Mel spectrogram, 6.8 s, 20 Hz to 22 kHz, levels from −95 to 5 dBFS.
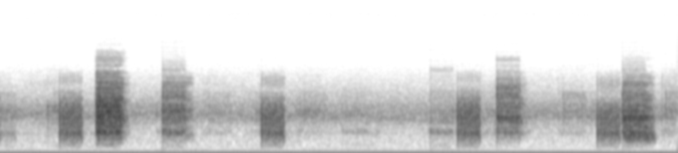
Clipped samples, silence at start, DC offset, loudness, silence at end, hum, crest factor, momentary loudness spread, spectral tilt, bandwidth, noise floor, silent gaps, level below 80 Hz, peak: under 0.1%; 0 s; 0.4%; -29 LUFS; 0 s; none; 24 dB; 26 LU; -4.5 dB/octave; 5.8 kHz; -53 dBFS; none; -74 dBFS; -8 dBFS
